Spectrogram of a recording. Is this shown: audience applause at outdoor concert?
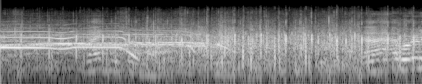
yes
